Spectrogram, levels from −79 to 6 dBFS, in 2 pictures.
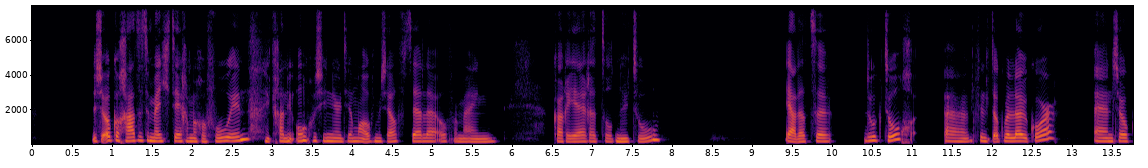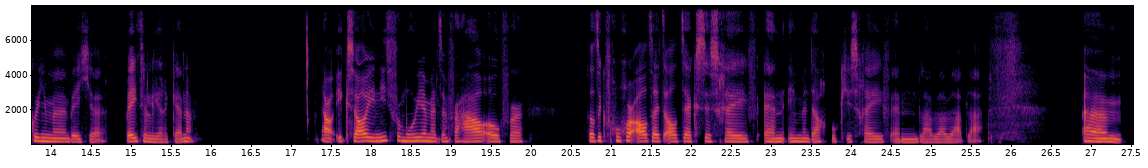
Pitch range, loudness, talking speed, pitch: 175-200 Hz, -28 LUFS, 170 wpm, 185 Hz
